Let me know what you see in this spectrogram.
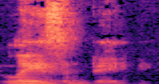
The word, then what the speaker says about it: Lazenby: It's pronounced Lazenby.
